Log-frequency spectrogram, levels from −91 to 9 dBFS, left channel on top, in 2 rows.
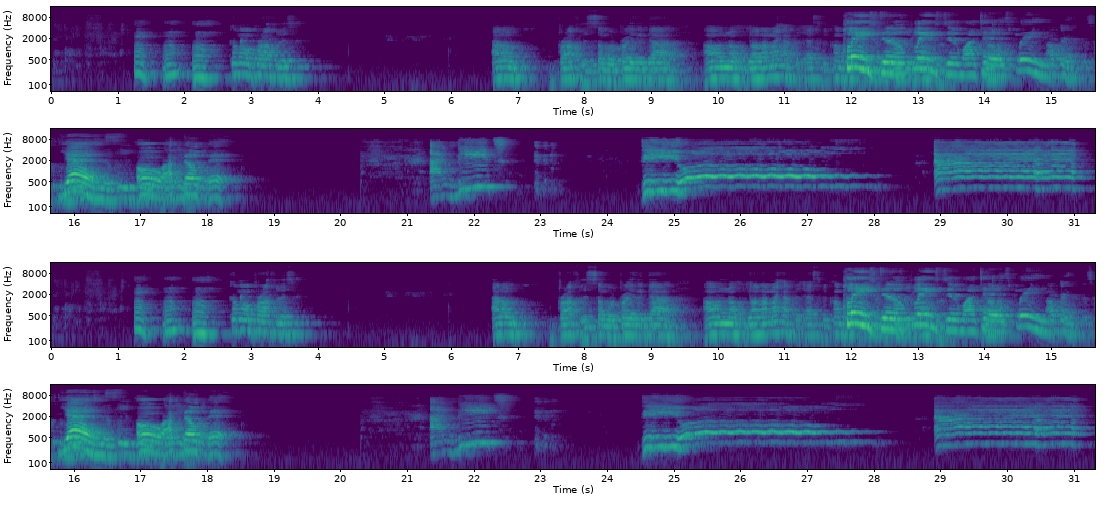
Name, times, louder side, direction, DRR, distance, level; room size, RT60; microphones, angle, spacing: voice 1, 1.2-2.4 11.9-15.0 15.8-16.5 16.9-18.2, right 1 dB, 10° right, 5 dB, 0.7 m, -30 dB
voice 2, 2.7-3.6 6.6-7.1 7.6-9.3 9.8-13.4 13.9-18.0, equal, 25° right, 3 dB, 3.0 m, -40 dB
voice 3, 21.0-22.5 22.9-23.1 24.5-28.1 28.9-31.0, left 4 dB, 75° left, 6 dB, 1.7 m, -35 dB
15.5 x 11.0 x 5.1 m, 0.81 s
head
